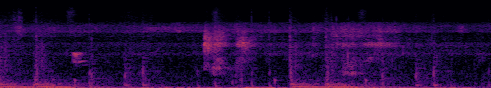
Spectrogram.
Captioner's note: leaves scrubbing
